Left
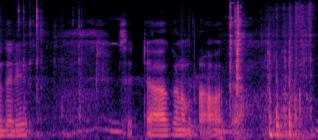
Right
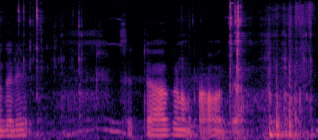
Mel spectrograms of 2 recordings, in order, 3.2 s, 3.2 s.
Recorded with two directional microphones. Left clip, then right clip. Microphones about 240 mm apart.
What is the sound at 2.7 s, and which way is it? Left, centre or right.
Clip-clop, left.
